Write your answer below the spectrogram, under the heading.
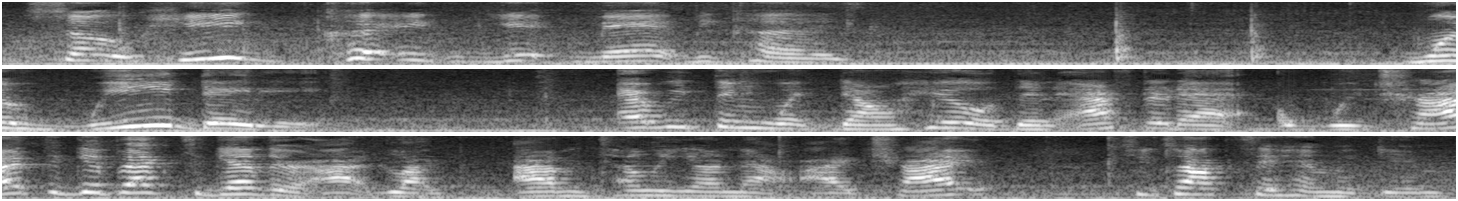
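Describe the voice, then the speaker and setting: A young adult woman in casual storytime chat, slangy and halting, repeating phrases for emphasis. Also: fairly high pitch, lively intonation, fairly bright tone. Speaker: video creator, guest co-storyteller. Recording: clearly noisy home video recording.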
